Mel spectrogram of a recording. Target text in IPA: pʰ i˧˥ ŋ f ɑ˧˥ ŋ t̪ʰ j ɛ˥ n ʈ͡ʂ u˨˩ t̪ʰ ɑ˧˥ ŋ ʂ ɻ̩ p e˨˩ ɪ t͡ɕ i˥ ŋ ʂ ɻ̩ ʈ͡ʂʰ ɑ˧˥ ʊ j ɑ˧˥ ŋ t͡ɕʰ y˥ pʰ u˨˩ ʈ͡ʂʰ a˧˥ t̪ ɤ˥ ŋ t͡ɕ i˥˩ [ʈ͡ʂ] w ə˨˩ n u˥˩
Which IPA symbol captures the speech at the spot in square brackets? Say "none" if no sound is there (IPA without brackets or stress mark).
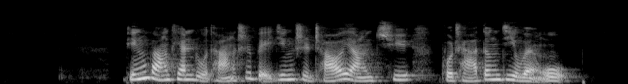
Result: none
